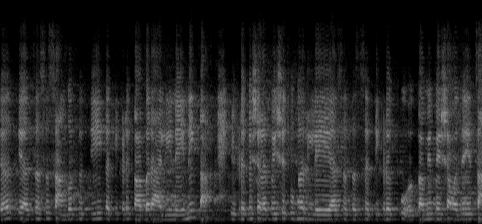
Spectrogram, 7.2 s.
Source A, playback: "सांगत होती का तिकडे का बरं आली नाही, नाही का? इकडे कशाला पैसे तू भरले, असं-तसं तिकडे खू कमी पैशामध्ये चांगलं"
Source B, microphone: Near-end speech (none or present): none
